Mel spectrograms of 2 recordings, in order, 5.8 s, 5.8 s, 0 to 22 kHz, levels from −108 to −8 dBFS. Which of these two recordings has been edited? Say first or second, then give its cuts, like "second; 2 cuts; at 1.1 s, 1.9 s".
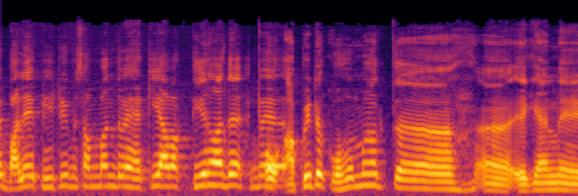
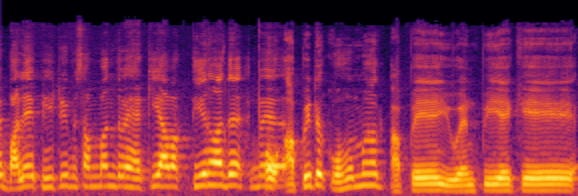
second; 1 cut; at 3.9 s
